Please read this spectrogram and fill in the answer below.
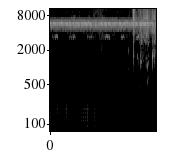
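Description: Insects calling: a steady high-pitched trill with a pulsed chirp beneath it at about four chirps a second, the chirps fading soon in; the trill cuts off just before the end.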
